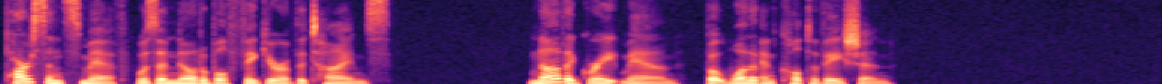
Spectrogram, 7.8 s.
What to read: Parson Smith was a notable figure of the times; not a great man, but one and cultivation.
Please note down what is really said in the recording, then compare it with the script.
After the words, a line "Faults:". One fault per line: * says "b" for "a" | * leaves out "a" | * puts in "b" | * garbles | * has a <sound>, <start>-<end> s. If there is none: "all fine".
Parson Smith was a notable figure of the times; not a great man, but one and cultivation.
Faults:
all fine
